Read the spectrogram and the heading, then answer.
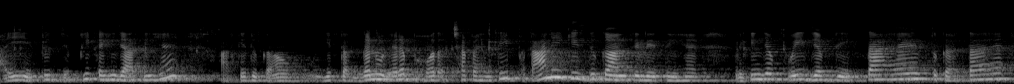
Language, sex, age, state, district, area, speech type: Hindi, female, 30-45, Uttar Pradesh, Bhadohi, urban, spontaneous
